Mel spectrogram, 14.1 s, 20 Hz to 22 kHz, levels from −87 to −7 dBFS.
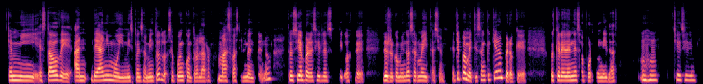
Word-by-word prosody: que 200 - +3
mi 195 -3 +3
estado 205 +2 +4
de 185 -6 0
án 190 0 +2
de 200 -2 +2
ánimo 205 -1 +3
y 170 -1 +2
mis 175 +1 -1
pensamientos, 180 +5 -1
lo - - -4
se 195 - -8
pueden 195 +1 +2
controlar 175 -1 -3
más 185 -2 -1
fácilmente, 175 -2 -4
¿no? 270 - -4 0.3
Entonces, 210 -1 0
siempre 215 -2 +5
decirles 190 0 -3
digo 355 - -6
que - - -4 0.4
les 205 -1 +8
recomiendo 185 +1 0
hacer 200 -2 -2
meditación. 190 -2 -3
El - - -11
tipo 280 +1 -1
de 275 - +7
meditación 190 +2 -1
que 230 - -8
quieran, 320 +5 +2
pero - - +1
que 465 +2 -6 0.5
pues, - - +1
que 205 - +4
le 195 0 +5
den 195 +1 +5
esa 210 -1 -3
oportunidad. 175 -2 -2 0.5
Ujú. 220 -1 0 0.3
Sí, 225 -1 -1
sí, 220 +1 -5
dime. 210 -1 -5
195 Hz, 190 wpm, -22 LUFS, 185-215 Hz, 0.5 s, les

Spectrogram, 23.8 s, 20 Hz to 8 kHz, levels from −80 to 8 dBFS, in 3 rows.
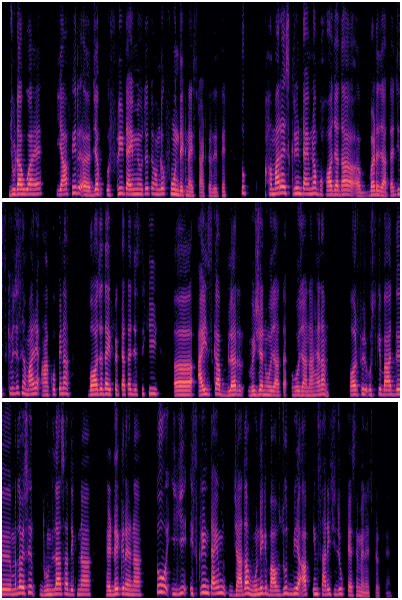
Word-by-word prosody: जुड़ा 195 +3 +4
हुआ 195 0 +4
है। 200 +2 -1 0.3
या 190 +2 +2
फिर 240 -1 0
अ, 170 -2 +3
जब 195 +5 0
फ्री 190 +6 -3
टाइम 200 -2 +3
में 200 - -1
होते 200 +2 -2
हैं 215 - -3
तो 215 - -5
हम 195 -1 -4
लोग 215 +1 -1
फ़ोन 200 -3 +2
देखना 160 -3 -1
स्टार्ट 130 -3 -9
कर 140 - -9
देते 140 +1 -8
हैं, 145 - -11 0.3
तो 245 -1 -7 0.4
हमारा 220 +5 +5
स्क्रीन 225 -3 -1
टाइम 205 -1 +1
ना 225 +1 +2
बहुत 175 +1 +2
ज़्यादा 180 0 +3
अ, 135 - -1
बढ़ 140 +8 0
जाता 155 -2 -1
है। 155 - -4
जिसकी 195 +3 -9
वजह 225 +2 -5
से 230 - -5
हमारे 200 +2 +1 0.2
आँखों 170 +4 -6
पे 195 +3 -4
ना 215 -1 -2 0.4
बहुत 190 +2 +5
ज़्यादा 205 +1 +2
इफेक्ट 195 -2 -1
आता 190 +1 -1
है, 195 - -3
जैसे 185 +2 -8
कि 215 +2 -5 0.4
अ, 160 - +4 0.4
आइज़ 185 +2 +3
का 200 -1 +5 0.2
ब्लर 175 0 +3 0.2
विजन 175 +1 +1
हो 170 -1 0
जाता 155 -2 -1
हो 165 +1 -2
जाना 155 -1 -1
है 175 - +1
ना? 195 0 -1 0.4
और 180 +1 +3
फिर 200 - -1
उसके 190 +4 -5
बाद 180 0 +2 0.3
मतलब 215 +5 +3
ऐसे 255 +2 0 0.2
धुंधला 185 +4 +2
सा 205 - +1
दिखना, 185 0 -2 0.3
हेडेक 200 +6 +3
रहना, 185 -4 +1 0.3
तो 280 0 +4
ये 205 +4 -4 0.2
स्क्रीन 250 +5 0
टाइम 235 +2 +2
ज़्यादा 170 +5 +3
होने 190 +5 +2
के 230 - -2
बावजूद 180 +6 0
भी 215 +2 0 0.2
आप 185 0 -2
इन 200 0 0
सारी 185 +1 -1
चीज़ों 190 +2 -6
को 200 - -27
कैसे 160 -1 -4
मैनेज 125 -5 -6
करते 120 -2 -20
हैं? 110 - -30
190 Hz, 215 wpm, -24 LUFS, 175-210 Hz, 0.4 s, हमारा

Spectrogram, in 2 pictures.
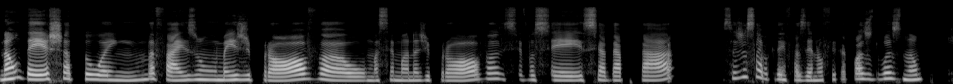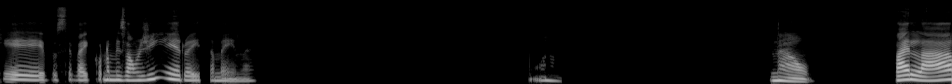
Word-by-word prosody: não 255 +7 +7
deixa 240 +1 +5
a - - -2
tua 230 -3 +3
ainda. 200 +4 -1
Faz 205 -1 +1
1, 215 -1 +2
mês 205 +1 +2
de 220 - 0
prova 200 +3 +5
ou 180 0 +1
1, 180 0 -6
semana 185 -1 -4
de 195 +1 -6
prova. 200 +8 0
Se 220 -1 -16
você 195 -2 -3
se 195 - -6
adaptar, 195 - -1 0.5
você 280 - -10
já 340 - -4
sabe 335 -3 -3
o - - -11
que 225 - -29
tem 230 -2 -2
que - - -24
fazer. 185 -1 -4
Não 195 +1 -4
fica 225 +2 -14
com - - -5
as 250 -1 -1
2, 255 +2 -3
não, 220 0 0
porque 110 - -4
você - - -15
vai 100 - -5
economizar 200 - -3
um 190 - -3
dinheiro 230 -2 -1
aí 190 - -4
também, 85 - -8
né. 80 +2 -12 2.8
Hã. 185 -7 -11 2.1
Não, 150 -8 -1 0.8
vai 205 +3 +6
lá, 195 0 +5
200 Hz, 145 wpm, -23 LUFS, 185-225 Hz, 2.8 s, não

